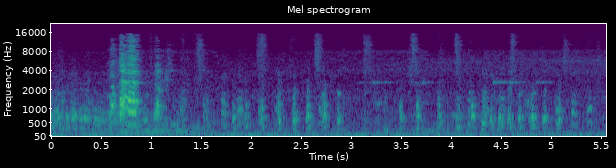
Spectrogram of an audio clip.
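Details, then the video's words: Korean native chicken flock: a drawn-out rising and falling call opens, followed by a steady run of short repeated clucks that fade and return, with a faint thin tone in the background. "닭 울음소리☆☆☆ 재래 토종닭 korean native chicken 자연의 소리!!! 수탉 울음소리 꼬끼요~~~ 암탉 울음소리 꼬꼬꼬댁!!! 꼬꼬!!!"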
